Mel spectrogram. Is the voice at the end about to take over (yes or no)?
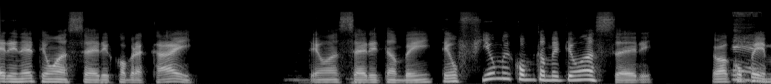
no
